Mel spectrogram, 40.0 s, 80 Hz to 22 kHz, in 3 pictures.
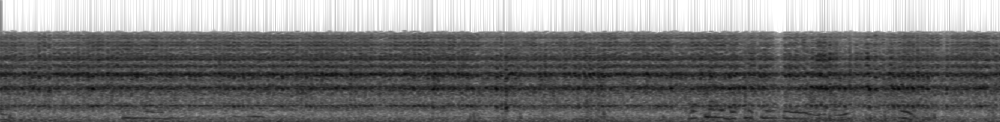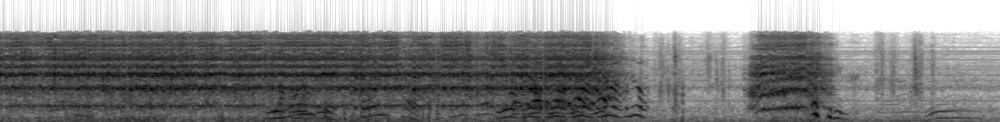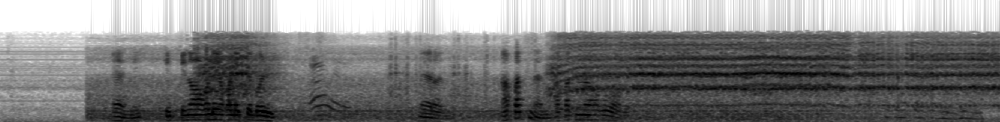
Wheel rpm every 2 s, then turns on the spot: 160, 160, 160, 160, 160, 160, 160, 160, 160, 160, 100, 30, 10, 0, 40, 20, 20, 140, 160, 160.
30-32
